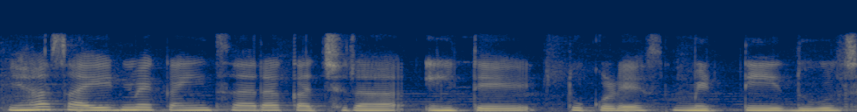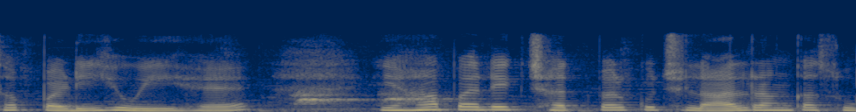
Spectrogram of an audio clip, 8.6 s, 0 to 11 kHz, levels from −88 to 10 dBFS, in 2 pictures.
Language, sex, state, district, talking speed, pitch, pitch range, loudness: Hindi, female, Chhattisgarh, Balrampur, 170 wpm, 225 Hz, 205-245 Hz, -27 LUFS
